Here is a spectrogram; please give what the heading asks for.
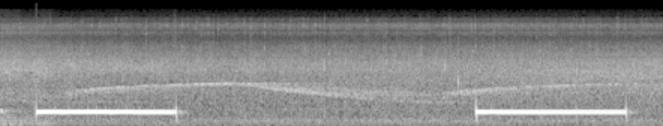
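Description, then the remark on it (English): An outgoing phone call rings on the line: two long, steady ringback tones about four seconds apart, clear and fairly loud over a faint hissy background with a soft wavering tone. “Because I know for a fact he was watching the phone ring.”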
